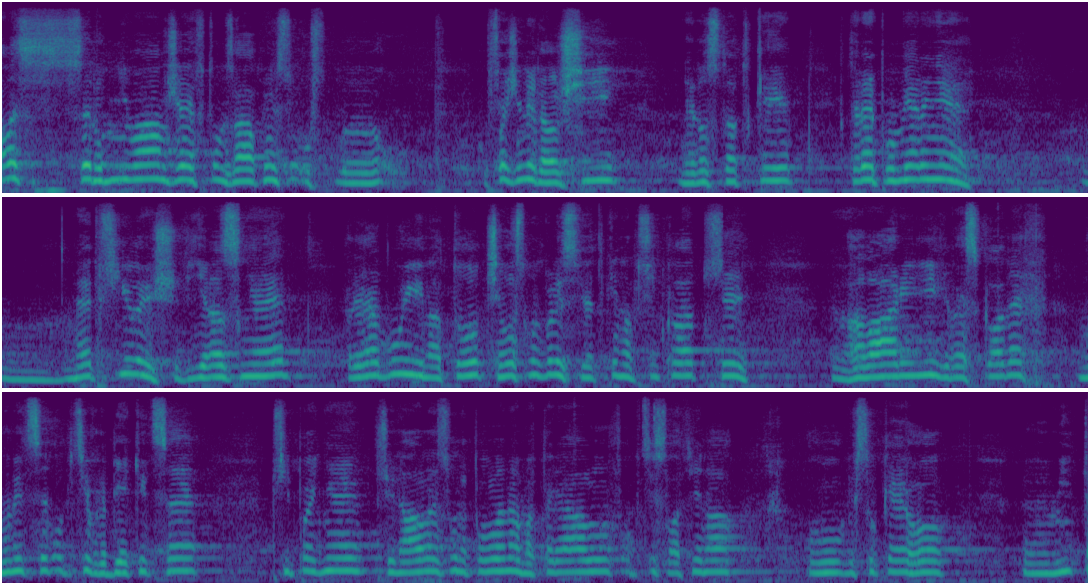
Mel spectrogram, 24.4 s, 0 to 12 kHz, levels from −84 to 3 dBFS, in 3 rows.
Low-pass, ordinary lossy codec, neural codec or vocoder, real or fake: 10.8 kHz; AAC, 48 kbps; codec, 44.1 kHz, 2.6 kbps, SNAC; fake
